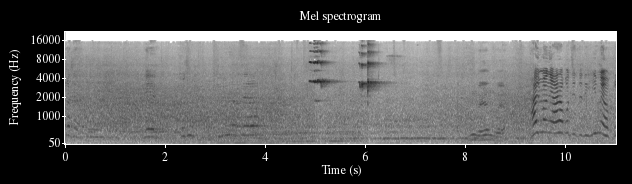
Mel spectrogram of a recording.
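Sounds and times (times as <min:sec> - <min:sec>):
street traffic: 0:00.0 - 0:11.0
glass door squeaking: 0:04.8 - 0:06.5.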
